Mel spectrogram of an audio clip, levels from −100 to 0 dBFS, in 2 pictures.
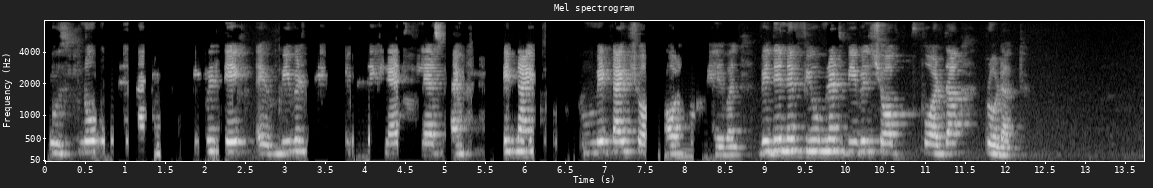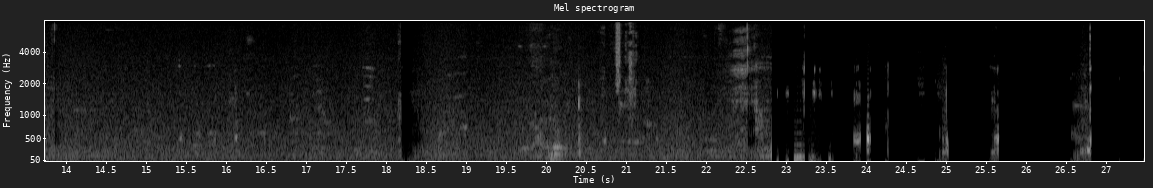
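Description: From the start to 2.29 s the speech is suppressed in double talk. For roughly one and a half seconds of that span the talker's level dips, by about 40 dB at its deepest. The likely cause is the echo canceller failing to separate the talker from loudspeaker echo while both sides spoke, and turning both down. The talker's own speech is what sinks and chops, which sets this apart from the background gating heard later.

The other side's voice leaks through briefly at 0.37 to 0.44 s, at about 40 dB below the speech, and again at 2.90 to 2.95 s, at about 35 dB below. These are faint scraps of a second voice layered under the talker, likely residual loudspeaker echo the canceller left in the microphone signal.

Double-talk suppression returns from 3.27 to 8.39 s, affecting about four seconds. The speech drops, again by about 40 dB at worst.

Leakage is strongest from 22.37 to 24.05 s, a longer stretch only about 20 dB under the speech. 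Shorter scraps follow at 24.99 to 25.03 s (about 40 dB down) and 26.74 to 26.83 s (about 30 dB down). Unlike the suppression faults, this adds sound rather than removing it.

From 25.15 to 26.62 s the background is gated by the echo canceller. The room sound drops out for about a second in total, by up to about 40 dB, while the loudspeaker plays, then comes back when the canceller releases. Here the ambience vanishes, not the talker's speech. The call's microphone processing passes nothing above 8 kHz.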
